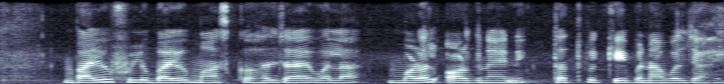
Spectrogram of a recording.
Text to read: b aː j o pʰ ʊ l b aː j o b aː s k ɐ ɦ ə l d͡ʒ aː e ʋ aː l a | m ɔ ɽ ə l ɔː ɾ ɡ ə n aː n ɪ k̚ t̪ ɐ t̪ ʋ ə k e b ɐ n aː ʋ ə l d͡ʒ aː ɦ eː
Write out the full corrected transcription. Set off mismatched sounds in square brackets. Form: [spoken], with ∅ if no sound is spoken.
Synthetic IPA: b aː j o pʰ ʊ l b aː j o [m] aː s k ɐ ɦ ə l d͡ʒ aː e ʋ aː l a | m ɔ ɽ ə l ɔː ɾ ɡ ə n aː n ɪ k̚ t̪ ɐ t̪ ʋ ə k e b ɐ n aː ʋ ə l d͡ʒ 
